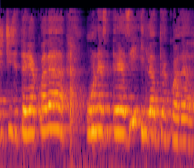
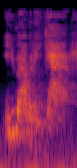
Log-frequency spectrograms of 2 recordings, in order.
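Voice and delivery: dreamy whisper; 3 semitones higher, 5 dB quieter than usual. Pretend. Fantasy of husband shining.

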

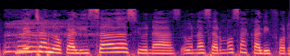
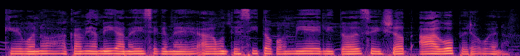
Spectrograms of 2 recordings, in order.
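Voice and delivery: after wisdom teeth; 4 semitones lower, 5 dB quieter than usual. Real, not acted. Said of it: "tengo muy acá inflamado".

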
